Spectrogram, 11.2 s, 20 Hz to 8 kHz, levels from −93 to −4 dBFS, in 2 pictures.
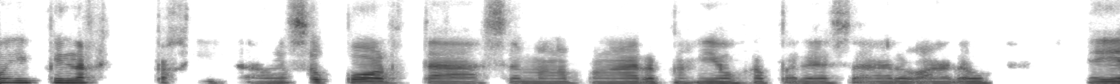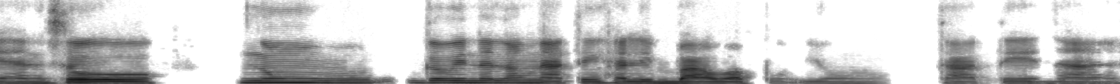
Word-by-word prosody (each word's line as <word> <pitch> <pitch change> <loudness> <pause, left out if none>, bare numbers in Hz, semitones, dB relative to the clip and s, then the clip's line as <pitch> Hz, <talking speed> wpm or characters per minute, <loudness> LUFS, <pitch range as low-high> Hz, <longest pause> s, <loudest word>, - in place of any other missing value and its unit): ipinapakita 165 -4 -9
ang 150 - -11
suporta 150 -4 -7
sa 140 - -16
mga 140 0 -13
pangarap 140 0 -9
ng 145 +2 -15
iyong 145 -1 -9
kaparehas 145 0 -13
sa 140 - -13
araw-araw? 140 +1 -10 0.5
Ayan. 145 -2 -2
So, 165 +4 +5 0.8
nung 195 +1 +5 0.6
gawin 180 +1 +2
na 180 - +3
lang 175 -1 +1
nating 155 0 +1
halimbawa 140 -3 +2
po 140 +1 -17
yung 135 0 -13 0.2
dati 135 -1 -5
na 135 -1 -3
145 Hz, 125 wpm, -21 LUFS, 140-155 Hz, 0.8 s, So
